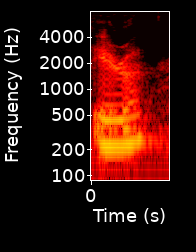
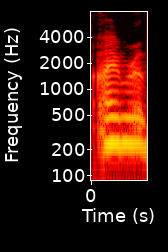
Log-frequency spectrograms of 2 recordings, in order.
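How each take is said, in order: First: The name begins with an 'air' sound. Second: The name begins with an 'eye' sound. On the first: This is how screen readers say the name. The speaker calls it wrong. "Like screen readers and stuff, it's Aira" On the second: This is how the company itself says the name. The speaker calls it right. "It's pronounced Ira"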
